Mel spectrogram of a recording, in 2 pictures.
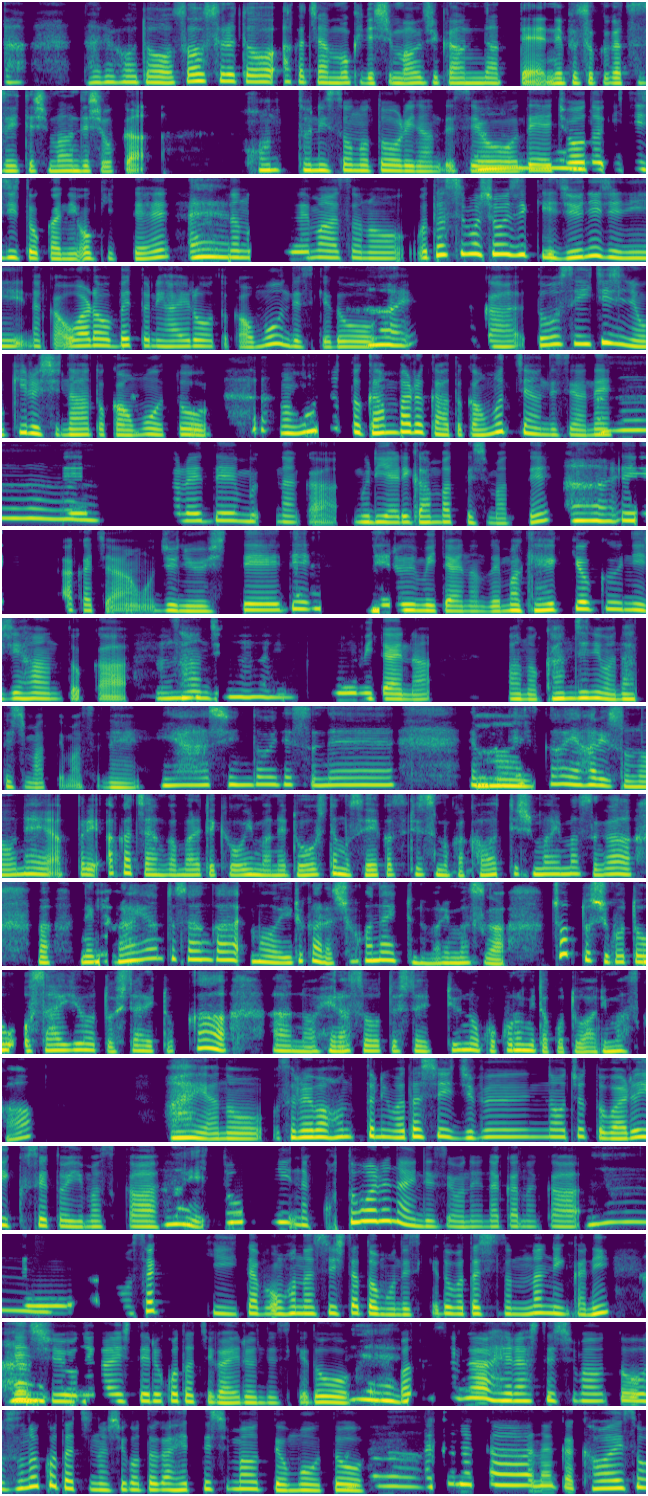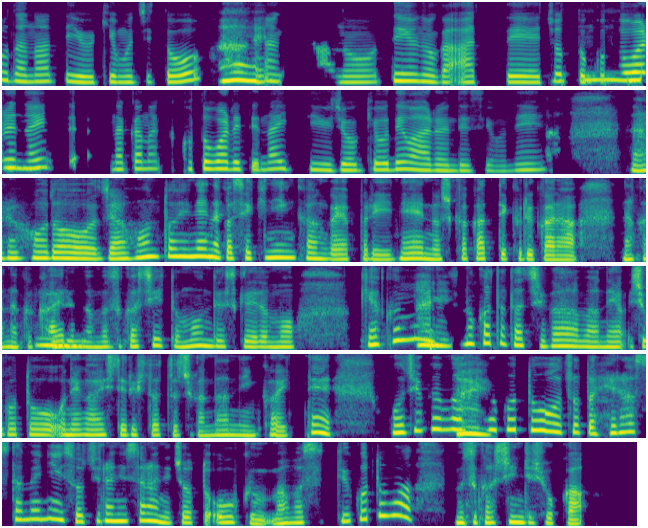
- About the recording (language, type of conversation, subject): Japanese, advice, 仕事が多すぎて終わらないとき、どうすればよいですか？
- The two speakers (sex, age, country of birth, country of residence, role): female, 25-29, Japan, United States, user; female, 55-59, Japan, United States, advisor
- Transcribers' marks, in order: chuckle; tapping; unintelligible speech; other background noise; unintelligible speech; unintelligible speech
